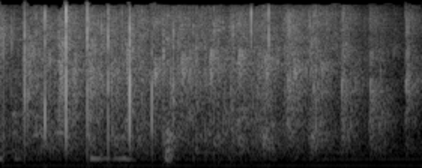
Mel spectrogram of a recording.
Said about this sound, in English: Three of them. So big clap for them. Yeah, big applause. You can clap for yourself as well.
